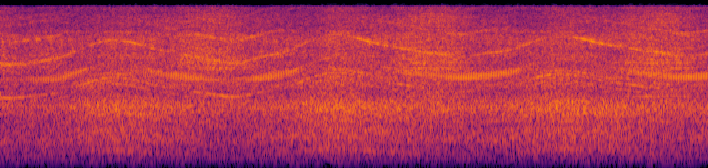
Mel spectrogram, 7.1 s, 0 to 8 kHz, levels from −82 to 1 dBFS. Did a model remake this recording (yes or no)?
no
